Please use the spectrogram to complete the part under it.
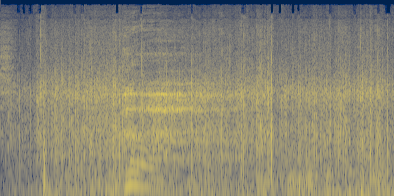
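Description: Steady rain falls on a vegetable garden, a dense, even hiss of drops spattering on leaves and soil. It continues unbroken throughout with no talking.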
